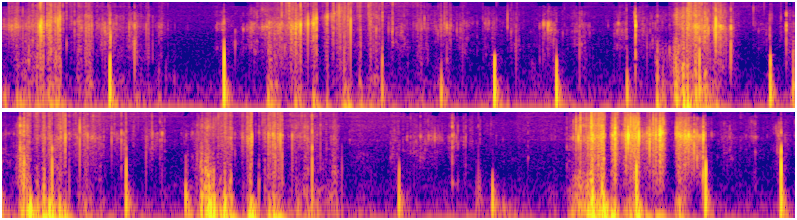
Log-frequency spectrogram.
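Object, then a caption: Silicone ear microphone scraped with a wooden ear pick. A wooden ear pick scrapes inside the canals of silicone ear microphones while long-nailed fingertips hold the outer silicone ears. Close, crunchy scraping and crinkling bursts mix with many sharp, clicky taps over a low rumble. The texture swells into dense, bright scratching passages around the middle and near the end.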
